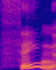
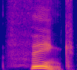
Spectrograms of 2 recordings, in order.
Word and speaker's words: think: I've heard people say I have to thing about it. Yeah, it's think with that th sound. Got to get that tongue out just a little.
